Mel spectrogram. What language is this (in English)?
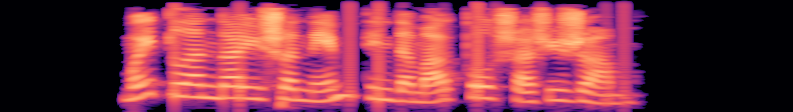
Mari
